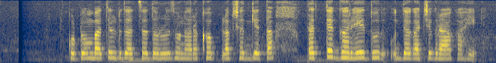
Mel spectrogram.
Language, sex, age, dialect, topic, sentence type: Marathi, female, 18-24, Standard Marathi, agriculture, statement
